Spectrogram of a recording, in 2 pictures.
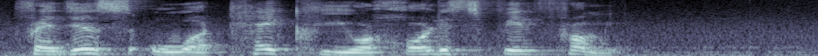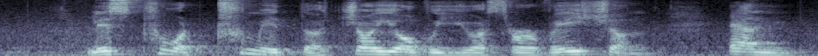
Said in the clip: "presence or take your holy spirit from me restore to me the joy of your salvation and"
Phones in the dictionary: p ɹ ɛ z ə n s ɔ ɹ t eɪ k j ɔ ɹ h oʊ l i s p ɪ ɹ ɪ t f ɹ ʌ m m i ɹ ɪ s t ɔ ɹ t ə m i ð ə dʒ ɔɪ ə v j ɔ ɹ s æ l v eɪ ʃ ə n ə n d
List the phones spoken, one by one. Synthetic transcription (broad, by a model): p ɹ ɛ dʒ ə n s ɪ l t eɪ k j ɔ ɹ h oʊ l i s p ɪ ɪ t f ɹ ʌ m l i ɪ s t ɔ w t m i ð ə dʒ ɔɪ ə v j ɔ ɹ s æ l v eɪ ʃ ə n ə n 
